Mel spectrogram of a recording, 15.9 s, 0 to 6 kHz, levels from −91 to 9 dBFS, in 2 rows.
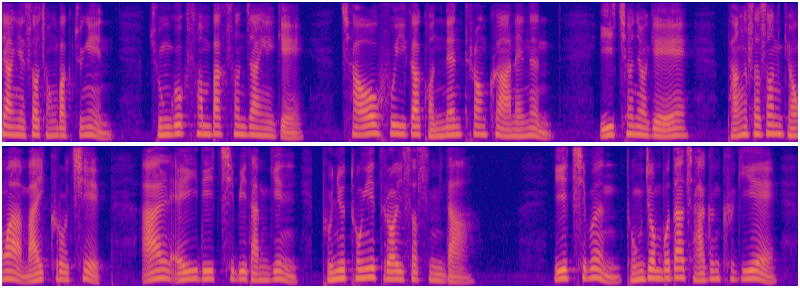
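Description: This speech clip has aliasing throughout. Sibilants sound gritty and metallic. The spectrum runs hard up to a 6 kHz edge. Energy above that folds back to unrelated frequencies, roughly 20 dB below the speech. This fits a drop to 12 kHz sampling without an anti-aliasing filter.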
